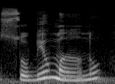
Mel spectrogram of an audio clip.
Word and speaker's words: subhumano: Então, nessa pronúncia aqui, repare que o prefixo sub, ele vai ter a última consoante quebrada para formar sílaba aqui com U, tá?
